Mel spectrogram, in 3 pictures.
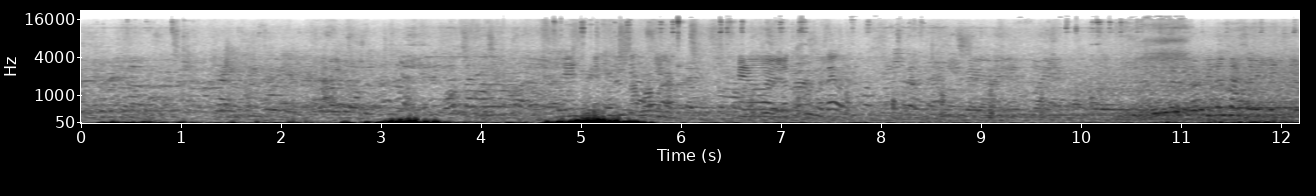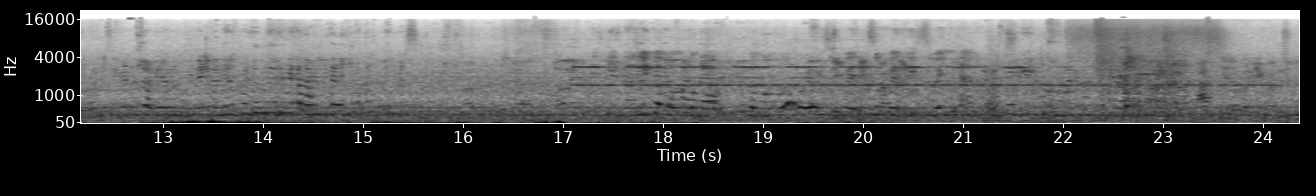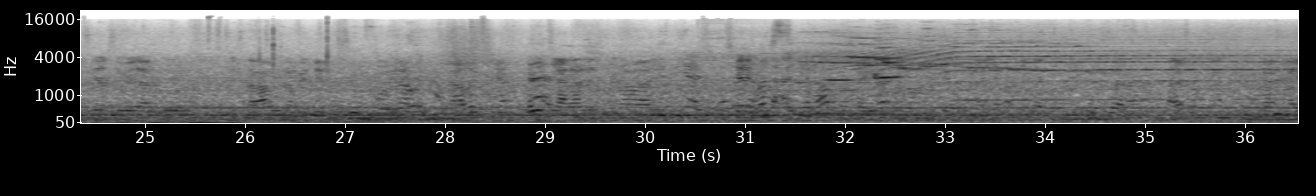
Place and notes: Cantoblanco Universidad, Madrid, España - Train station
It was recorded at the train station that is inside the university campus.
In this audio you can hear the voices of people talking and their steps. You can also hear the arrival of the train, the beep that indicates that the doors will be closed and finally the departure of the train.
Recorded with a Zoom H4n.
Madrid, Spain, 6 December, ~20:00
